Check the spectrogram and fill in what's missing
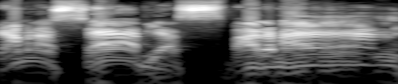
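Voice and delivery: high, loud villain shout; threatening goblin. Acted. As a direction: stretch the name into a savage yell. Harry threatening Spider-Man.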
